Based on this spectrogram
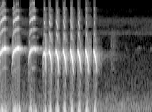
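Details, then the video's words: Sooty-headed bulbul phrase: three swooping whistles opening straight into a rapid run of about eight even, clipped notes, then silence. "BURUNG KUTILANG GACOR MUNTAIN ISIAN, COCOK UNTUK MANCING EMOSI...!!!"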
